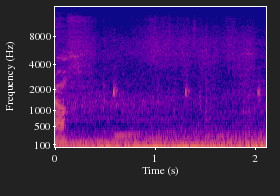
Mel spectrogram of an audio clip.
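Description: Low road and tyre rumble inside the cabin of an electric Tesla Model Y as it accelerates from a near stop through a left turn, growing louder as speed builds.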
